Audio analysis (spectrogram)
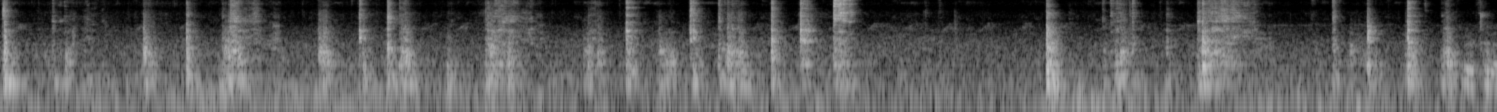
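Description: A spoon stirs sargavo (drumstick) and potato sabji with turmeric and whole coriander-cumin in a pan, giving repeated sharp scraping clinks in irregular bursts over a low background hum.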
